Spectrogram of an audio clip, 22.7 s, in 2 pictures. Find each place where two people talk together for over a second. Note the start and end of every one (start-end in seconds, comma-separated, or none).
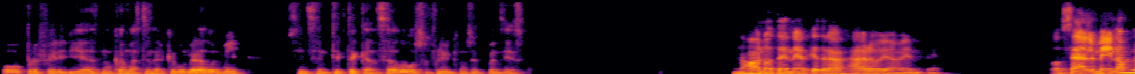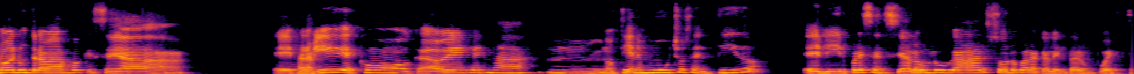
none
